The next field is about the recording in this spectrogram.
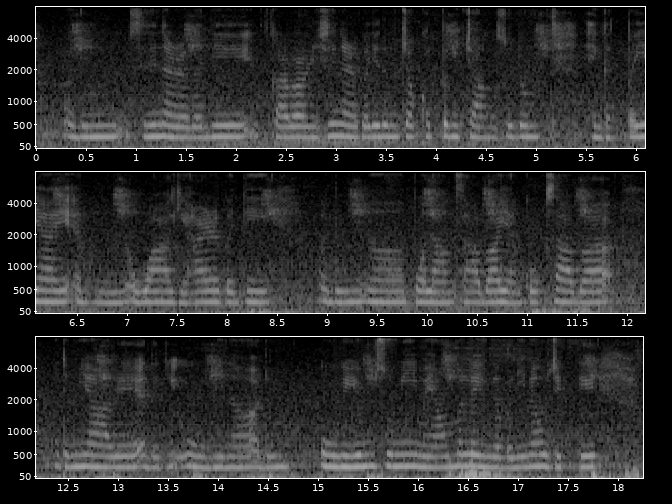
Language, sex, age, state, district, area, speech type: Manipuri, female, 30-45, Manipur, Tengnoupal, rural, spontaneous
